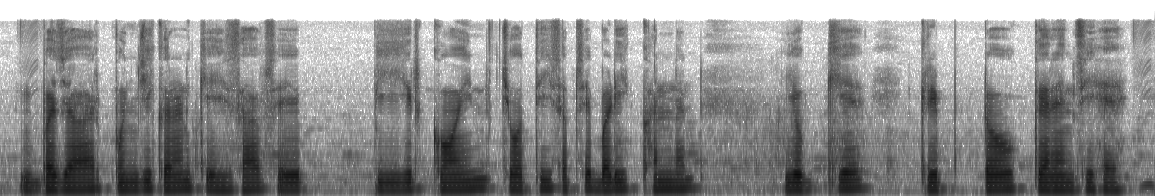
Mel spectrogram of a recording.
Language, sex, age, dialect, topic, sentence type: Hindi, female, 31-35, Hindustani Malvi Khadi Boli, banking, statement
